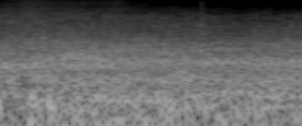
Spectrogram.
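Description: Steady city street noise with traffic, and an irregular low rumble on the microphone.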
